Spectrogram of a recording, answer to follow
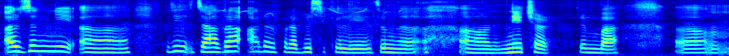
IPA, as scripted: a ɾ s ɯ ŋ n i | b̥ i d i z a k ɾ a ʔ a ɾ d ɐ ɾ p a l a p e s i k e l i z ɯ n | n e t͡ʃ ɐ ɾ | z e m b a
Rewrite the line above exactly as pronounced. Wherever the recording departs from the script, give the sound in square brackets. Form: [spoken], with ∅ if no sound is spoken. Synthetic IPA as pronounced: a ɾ [z] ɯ ŋ n i | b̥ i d i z a [ɡ] ɾ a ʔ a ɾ d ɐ ɾ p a [ɾ] a [b] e s i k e l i z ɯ [ŋ] | n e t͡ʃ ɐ ɾ | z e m b a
